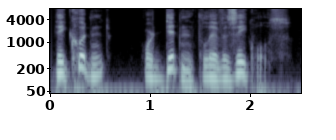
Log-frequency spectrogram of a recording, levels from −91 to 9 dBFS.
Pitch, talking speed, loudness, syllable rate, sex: 130 Hz, 165 wpm, -20 LUFS, 3.9 syllables/s, male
